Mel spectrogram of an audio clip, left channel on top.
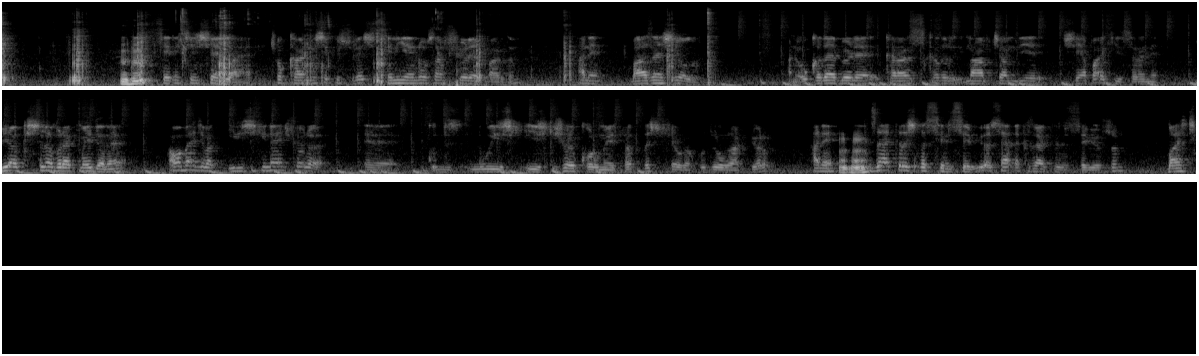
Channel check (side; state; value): right; silent; 50 dB below the other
